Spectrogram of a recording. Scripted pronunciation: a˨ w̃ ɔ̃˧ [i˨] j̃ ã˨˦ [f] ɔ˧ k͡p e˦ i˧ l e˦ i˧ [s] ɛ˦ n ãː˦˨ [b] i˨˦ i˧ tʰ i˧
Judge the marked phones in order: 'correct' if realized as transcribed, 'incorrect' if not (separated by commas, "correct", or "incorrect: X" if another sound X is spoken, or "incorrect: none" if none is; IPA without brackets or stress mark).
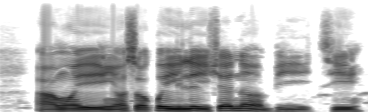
incorrect: e˨, incorrect: s, incorrect: ʃ, correct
